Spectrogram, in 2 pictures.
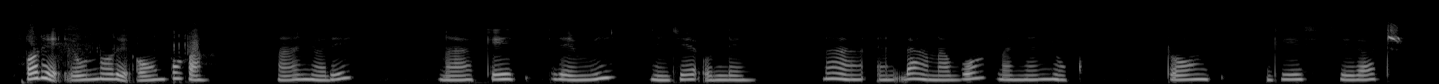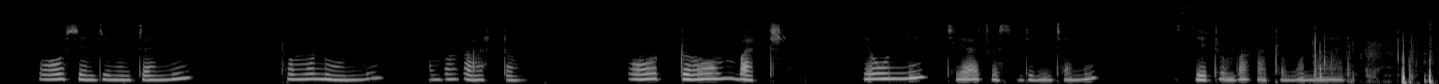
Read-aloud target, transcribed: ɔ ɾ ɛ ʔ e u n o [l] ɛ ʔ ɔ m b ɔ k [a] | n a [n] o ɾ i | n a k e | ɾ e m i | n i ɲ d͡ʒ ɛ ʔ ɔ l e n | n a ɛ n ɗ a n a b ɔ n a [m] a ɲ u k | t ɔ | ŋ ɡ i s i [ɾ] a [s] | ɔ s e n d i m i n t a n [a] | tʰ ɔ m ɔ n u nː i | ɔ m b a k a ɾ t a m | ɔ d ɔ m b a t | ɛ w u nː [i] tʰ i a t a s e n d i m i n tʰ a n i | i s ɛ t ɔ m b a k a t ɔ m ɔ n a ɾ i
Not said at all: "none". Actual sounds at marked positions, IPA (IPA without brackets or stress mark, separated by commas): ɾ, a, ɲ, ɲ, ɾ, t, i, i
